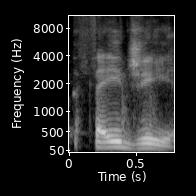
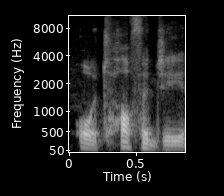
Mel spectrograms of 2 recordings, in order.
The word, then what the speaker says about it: autophagy: five days to auto autophagy as the english say it or autophagy as the americans say and we will explore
